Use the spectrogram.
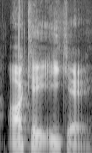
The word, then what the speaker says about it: Akaike: the aka information criteria ake ike that's how you say it and we'll talk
